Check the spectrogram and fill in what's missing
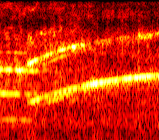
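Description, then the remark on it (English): An emergency vehicle siren wails with a steadily rising pitch, holding a constant, moderately loud level throughout with no voices, continuous over the brief stretch, as the vehicle passes through traffic. “Well, I see you put them in front of me, so I got a license, siren, and escort to go down through here.”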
